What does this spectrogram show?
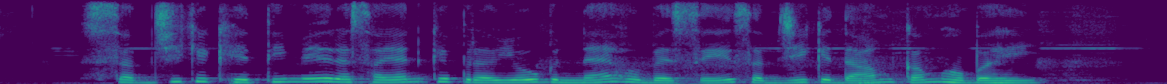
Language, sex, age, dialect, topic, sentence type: Magahi, female, 31-35, Southern, agriculture, statement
